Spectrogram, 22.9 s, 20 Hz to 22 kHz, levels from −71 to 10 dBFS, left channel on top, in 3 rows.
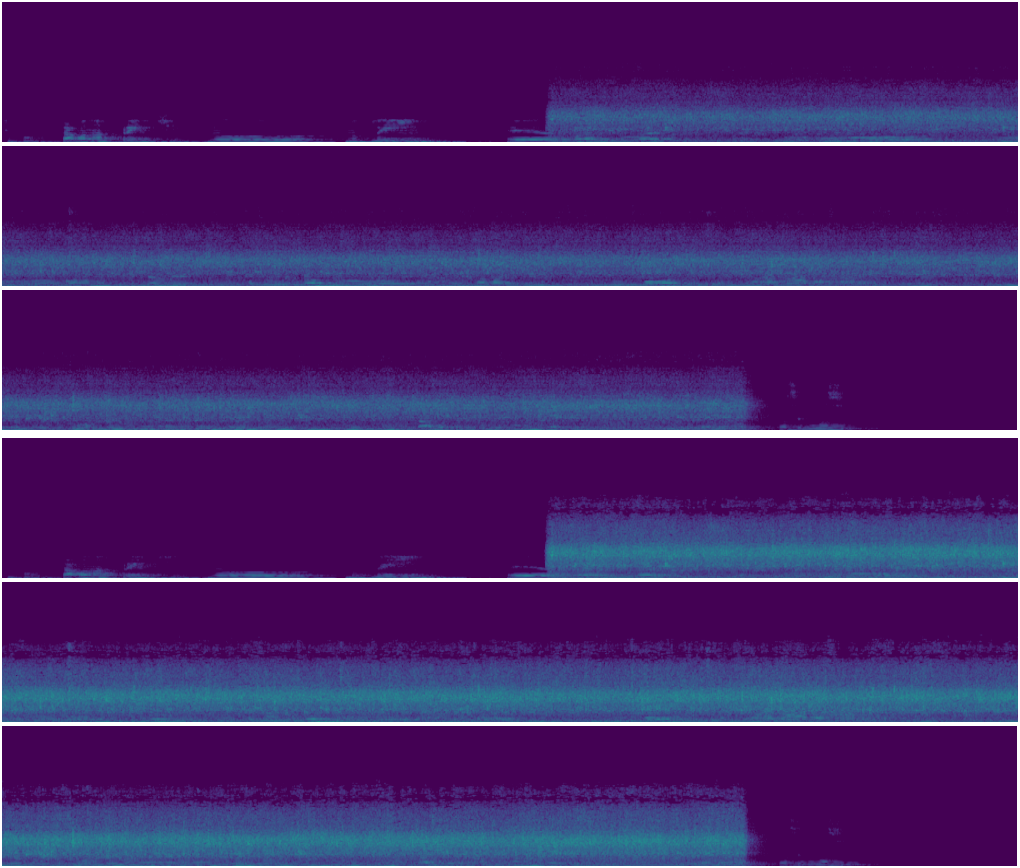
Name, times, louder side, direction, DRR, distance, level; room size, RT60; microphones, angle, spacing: voice 1, 0.0-2.3 2.6-3.2 3.8-5.1 5.5-7.1 7.4-9.1 9.6-14.6 15.0-15.4 15.7-19.5, left 1 dB, 60° left, 3 dB, 1.3 m, -48 dB
sound 1, 4.1-20.8, right 8 dB, 35° right, 0.4 m, -34 dB
voice 2, 20.1-21.6, left 2 dB, 10° left, -1 dB, 1.2 m, -55 dB
7.2 x 6.7 x 5.7 m, 0.85 s
head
